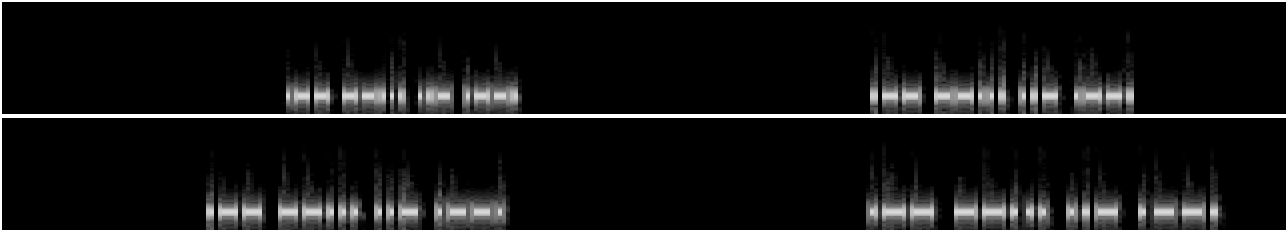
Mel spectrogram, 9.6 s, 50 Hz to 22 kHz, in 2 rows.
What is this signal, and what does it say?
Morse code, heard as a keyed tone, about 59 wpm, 700 Hz. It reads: W7UP W7UP W7UP W7UP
